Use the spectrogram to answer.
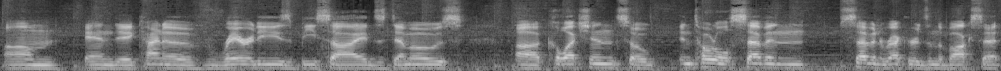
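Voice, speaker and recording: Faint music plays behind a man as he talks. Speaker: record collector reviewer. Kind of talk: casual review vlog. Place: home room. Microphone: phone near.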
